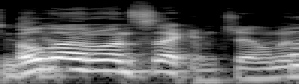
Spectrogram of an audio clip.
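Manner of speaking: ordinary talk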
